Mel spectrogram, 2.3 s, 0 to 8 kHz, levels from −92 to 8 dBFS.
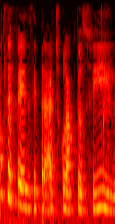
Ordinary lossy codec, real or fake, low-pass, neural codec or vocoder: none; real; 7.2 kHz; none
